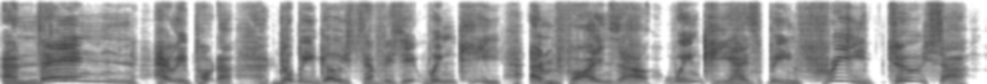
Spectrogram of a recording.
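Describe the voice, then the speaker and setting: A man voicing an eager, devoted small male house-elf in a squeaky, shrill, servile voice for an audiobook. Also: very animated, a little slow, few pauses, no echo, clean studio sound, full character voice. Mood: excited, proud. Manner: servile, speaks of himself in third person.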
